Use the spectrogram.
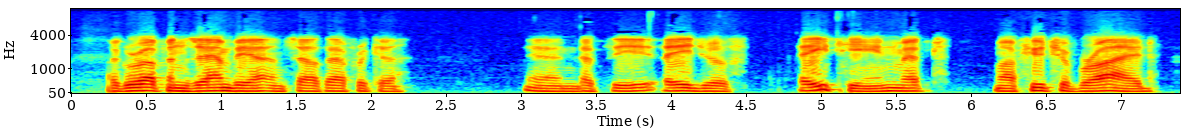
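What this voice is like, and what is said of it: Slight South African accent. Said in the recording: “anyone that hears your voice can hear a slight bit of an accent ... I'm an accent without a country now after 43 years of having left South Africa”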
